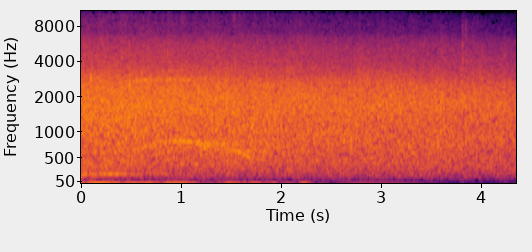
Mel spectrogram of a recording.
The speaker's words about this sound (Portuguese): Aplauda o Senhor por essa equipe, por Jesus, pelos dons do Espírito.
